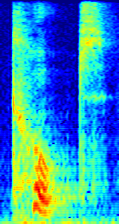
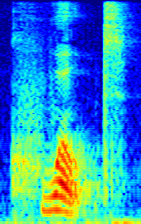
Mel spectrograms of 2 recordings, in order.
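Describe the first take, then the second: First: The word begins with a plain K sound. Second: The word begins with a KW sound. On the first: The speaker calls it wrong. "the mistake that students often make is saying coat, pronouncing the Q U as a K sound" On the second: The speaker calls it right. "to correctly pronounce it, it's a qu sound"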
